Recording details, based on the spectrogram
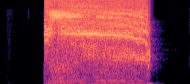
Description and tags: This recording was supposed to be of me screaming, but the microphone was bad quality and it coudn't hear me properly. I'm a loud screamer.
screech, shout, scream, yelling, yell, shouting, weird, loud, screaming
